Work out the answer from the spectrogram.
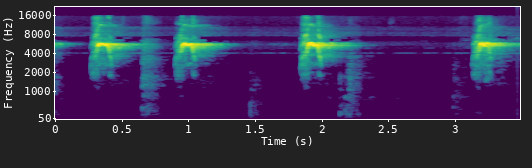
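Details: Young blue-crowned hanging parrot, used as a lure sound: four separate high, thin chirps, each a short sharp note with a slight trailing buzz, spaced about a second apart, with no other sounds.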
